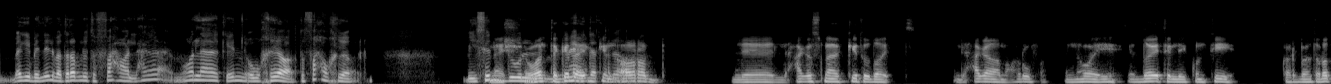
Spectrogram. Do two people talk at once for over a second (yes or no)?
yes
